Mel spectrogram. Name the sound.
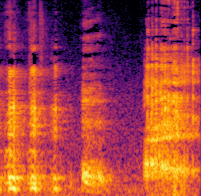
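loud burp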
